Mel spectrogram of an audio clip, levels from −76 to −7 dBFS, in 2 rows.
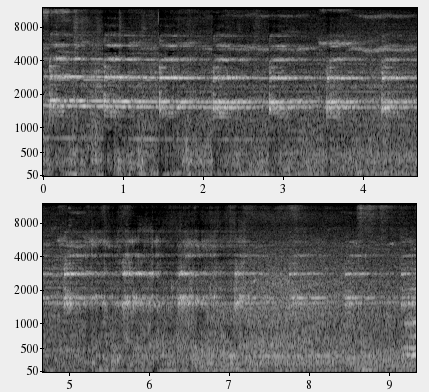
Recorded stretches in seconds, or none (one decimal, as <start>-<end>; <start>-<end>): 0.0-5.2; 7.2-9.3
